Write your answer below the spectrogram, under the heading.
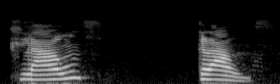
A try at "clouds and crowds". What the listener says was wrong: Okay, make sure you get the D on the end, because it almost sounds like you're saying, it almost sounds like you're saying clowns and crowns. So make sure you get the D.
